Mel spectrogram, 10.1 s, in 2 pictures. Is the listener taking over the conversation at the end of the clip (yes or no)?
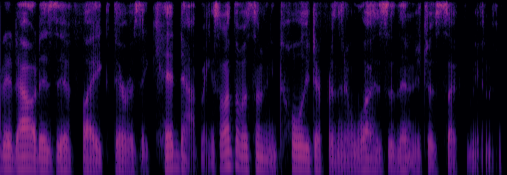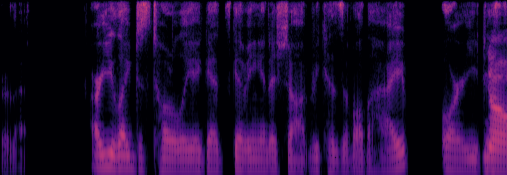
yes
